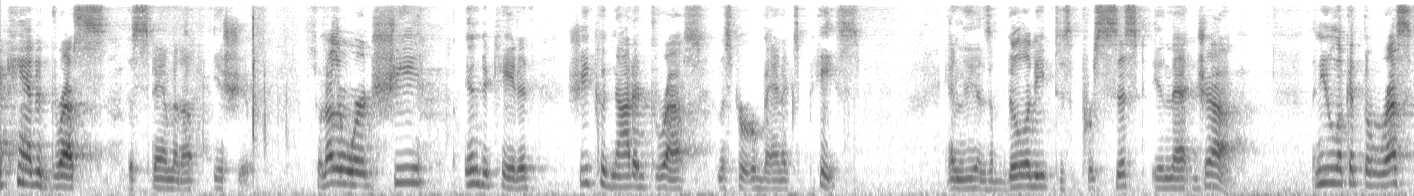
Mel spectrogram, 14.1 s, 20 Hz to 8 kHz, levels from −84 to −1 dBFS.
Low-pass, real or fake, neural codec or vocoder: 7.2 kHz; fake; codec, 16 kHz in and 24 kHz out, 2.2 kbps, FireRedTTS-2 codec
